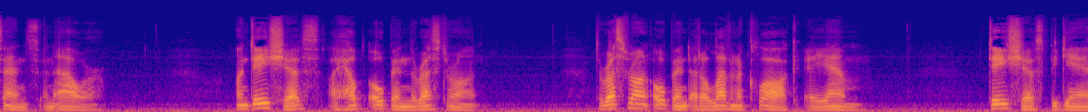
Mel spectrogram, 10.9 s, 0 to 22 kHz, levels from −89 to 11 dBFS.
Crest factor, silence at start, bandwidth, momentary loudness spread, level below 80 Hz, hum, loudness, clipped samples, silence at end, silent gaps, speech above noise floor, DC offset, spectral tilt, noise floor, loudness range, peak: 20 dB; 0 s; 12.5 kHz; 11 LU; -42 dBFS; none; -19 LUFS; under 0.1%; 0 s; none; 23 dB; under 0.1%; -5.5 dB/octave; -41 dBFS; 2 LU; 0 dBFS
